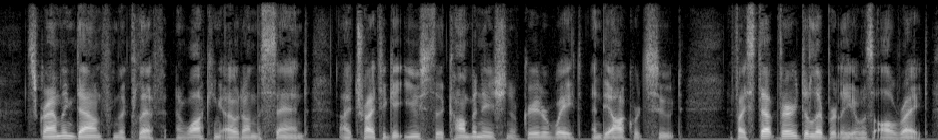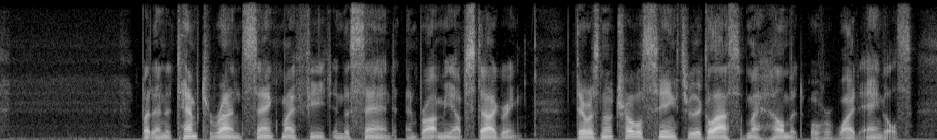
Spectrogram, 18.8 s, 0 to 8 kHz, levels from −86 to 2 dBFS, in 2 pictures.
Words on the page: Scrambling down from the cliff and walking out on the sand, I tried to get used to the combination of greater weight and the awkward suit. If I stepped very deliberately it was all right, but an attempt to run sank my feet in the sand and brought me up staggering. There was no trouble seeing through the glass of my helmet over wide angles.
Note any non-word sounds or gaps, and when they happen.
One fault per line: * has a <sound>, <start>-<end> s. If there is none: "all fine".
all fine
